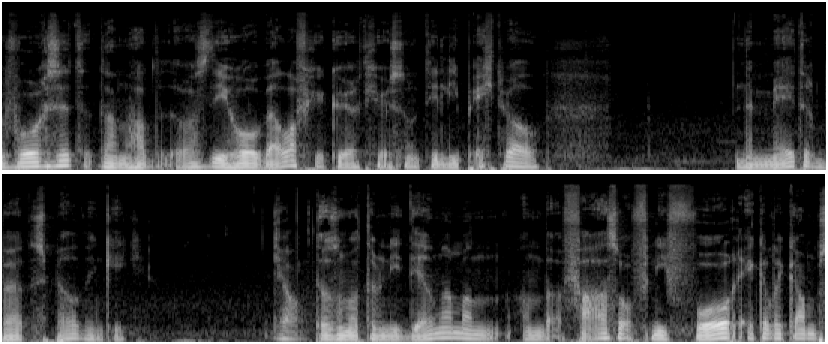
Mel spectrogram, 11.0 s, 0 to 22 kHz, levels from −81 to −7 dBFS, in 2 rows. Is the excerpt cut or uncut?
uncut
